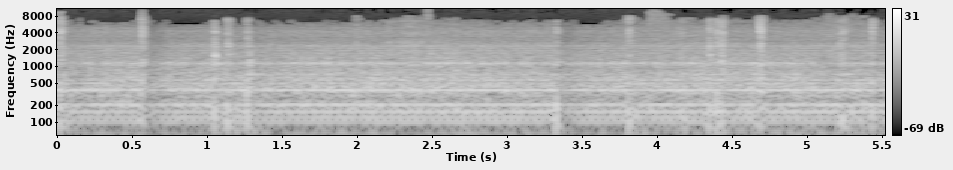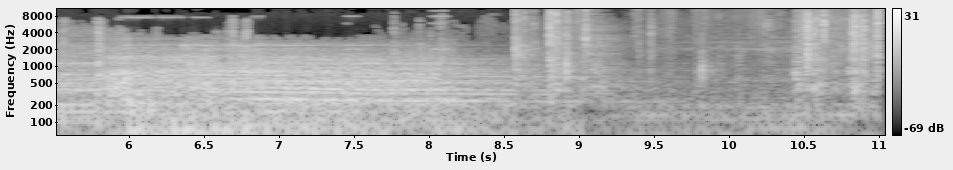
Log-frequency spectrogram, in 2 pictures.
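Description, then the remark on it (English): Popcorn pops inside a humming microwave, with sharp irregular cracks scattered over a steady electrical drone. The popping grows faster and denser toward the end. “I think you just heard the popcorn popping.”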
